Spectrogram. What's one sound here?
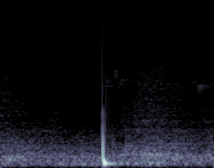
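A knife blade knocks sharply against a hard surface.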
